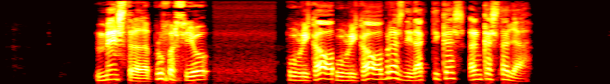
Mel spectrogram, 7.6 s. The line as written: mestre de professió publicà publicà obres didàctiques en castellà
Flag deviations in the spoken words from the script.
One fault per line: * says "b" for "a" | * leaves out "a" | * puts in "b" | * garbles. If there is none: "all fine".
all fine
